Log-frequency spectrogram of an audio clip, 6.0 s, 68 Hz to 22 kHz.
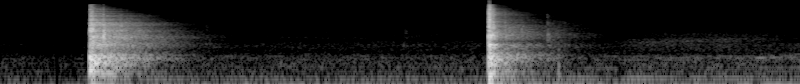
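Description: Two shots from a Daystate Alpha Wolf 5.5 mm (.22) pre-charged pneumatic air rifle, about three seconds apart, each a sharp crack with a tail that dies away over about a second.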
